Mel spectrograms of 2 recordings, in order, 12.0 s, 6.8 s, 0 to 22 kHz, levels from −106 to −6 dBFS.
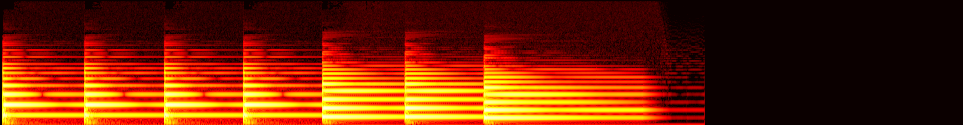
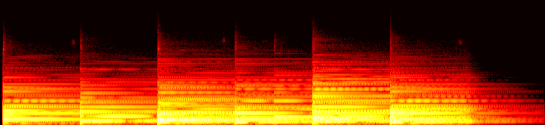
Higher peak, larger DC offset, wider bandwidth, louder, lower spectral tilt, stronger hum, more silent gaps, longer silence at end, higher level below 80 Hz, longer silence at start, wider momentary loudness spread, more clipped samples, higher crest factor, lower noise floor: about the same, 0 dBFS vs -2 dBFS; neither; first, 4.5 kHz vs 2.4 kHz; first, -17 LUFS vs -20 LUFS; second, -9.5 dB/octave vs -14.5 dB/octave; neither; neither; first, 3.95 s vs 0.9 s; second, -60 dBFS vs -50 dBFS; about the same, 0 s vs 0.05 s; first, 18 LU vs 11 LU; neither; about the same, 18 dB vs 18 dB; first, -71 dBFS vs -56 dBFS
